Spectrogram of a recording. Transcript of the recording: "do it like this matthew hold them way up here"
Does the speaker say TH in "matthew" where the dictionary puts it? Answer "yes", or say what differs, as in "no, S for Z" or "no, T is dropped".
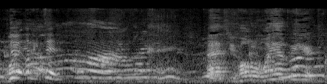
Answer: no, S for TH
